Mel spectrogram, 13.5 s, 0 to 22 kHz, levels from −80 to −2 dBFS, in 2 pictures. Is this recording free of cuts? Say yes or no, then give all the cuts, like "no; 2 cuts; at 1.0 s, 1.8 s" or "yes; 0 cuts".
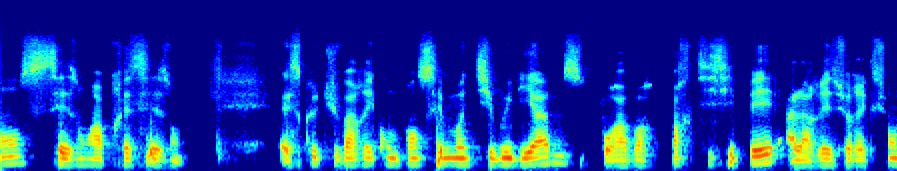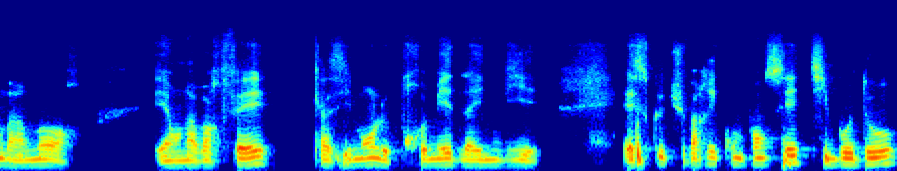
yes; 0 cuts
